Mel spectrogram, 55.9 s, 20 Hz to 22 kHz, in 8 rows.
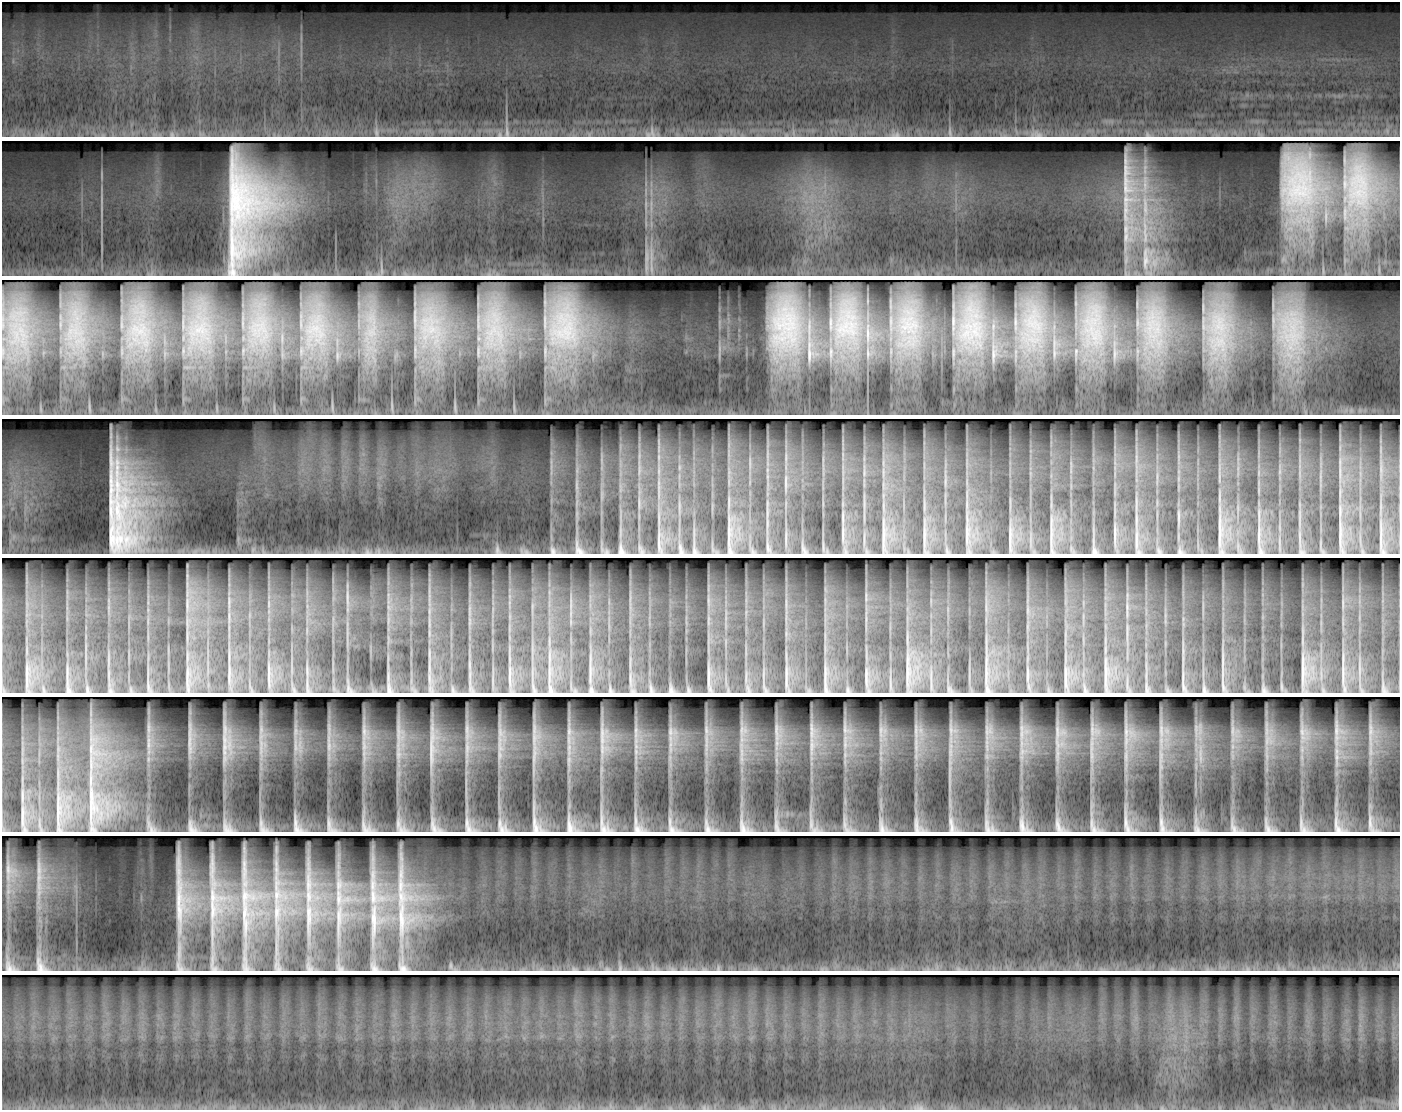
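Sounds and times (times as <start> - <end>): hands tapping and slapping a head: 8.1 - 8.5, 13.4 - 17.0, 17.6 - 20.5, 23.6 - 44.2
sharp crack: 8.1 - 8.5.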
